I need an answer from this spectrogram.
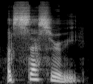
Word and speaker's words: accessory: Accessory, all right? Bathroom accessories. Okay, the second syllable is emphasized.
